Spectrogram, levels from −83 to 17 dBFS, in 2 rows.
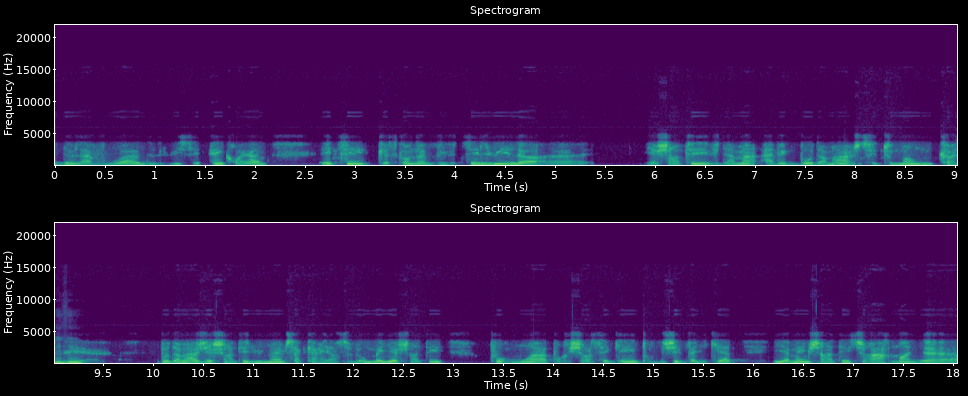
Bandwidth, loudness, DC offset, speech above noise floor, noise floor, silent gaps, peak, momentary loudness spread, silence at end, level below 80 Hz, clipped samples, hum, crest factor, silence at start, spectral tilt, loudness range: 5.2 kHz; -16 LUFS; under 0.1%; 34 dB; -51 dBFS; none; 0 dBFS; 10 LU; 0 s; -58 dBFS; under 0.1%; none; 16 dB; 0 s; -7.5 dB/octave; 3 LU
